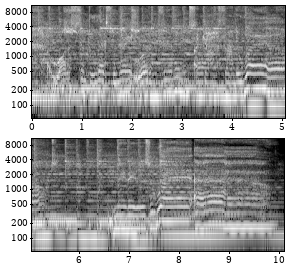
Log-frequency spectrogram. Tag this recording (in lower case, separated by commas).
music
